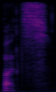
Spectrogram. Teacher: there is a voiceless sound. So z becomes s. So in the end, you have buts, which is the right sound.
